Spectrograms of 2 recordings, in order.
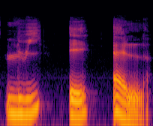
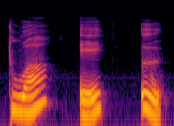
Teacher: you don't make any liaison. So no links after et.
